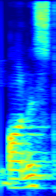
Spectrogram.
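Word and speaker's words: honest: কারণ কি, এটা এইচ, এটা হচ্ছে কনসোনেন্ট, বাট উচ্চারণটা কিন্তু এইচ উচ্চারিত হয়নি, সাইলেন্ট রয়েছে, উচ্চারিত হয়েছে ও, অর্থাৎ হচ্ছে একটা ভাওয়েল সাউন্ড উচ্চারিত হয়েছে।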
